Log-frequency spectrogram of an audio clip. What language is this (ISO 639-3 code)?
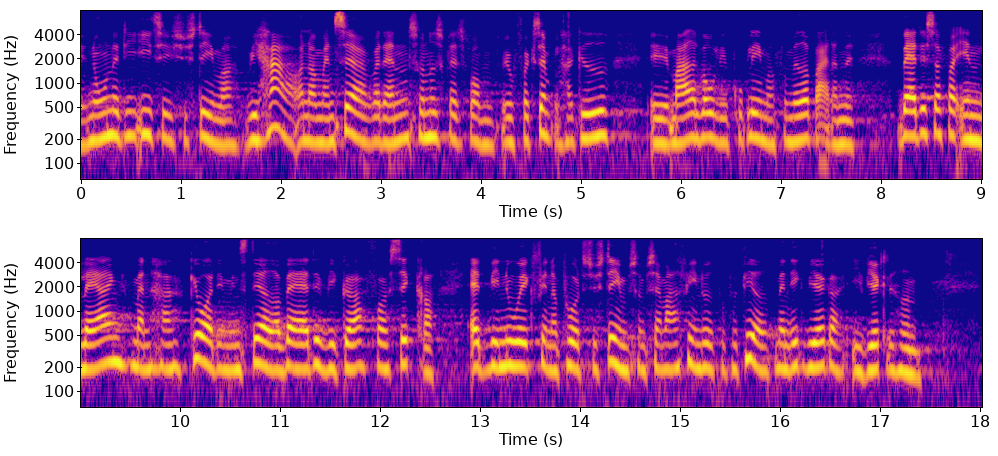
dan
